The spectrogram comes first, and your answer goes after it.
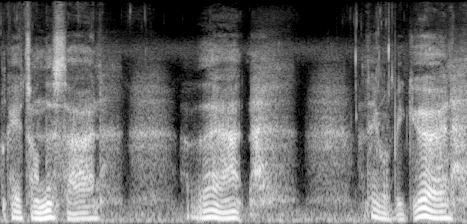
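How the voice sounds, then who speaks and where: A man's fairly low voice with audible room echo. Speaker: vlogger, single dad. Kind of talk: casual vlog narration while working.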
